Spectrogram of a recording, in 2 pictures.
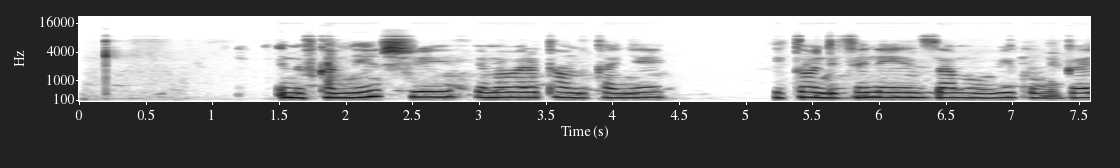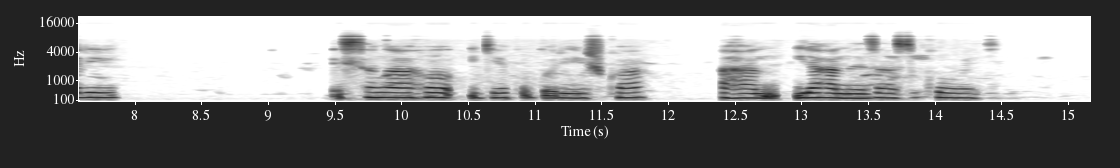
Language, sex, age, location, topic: Kinyarwanda, female, 18-24, Huye, agriculture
